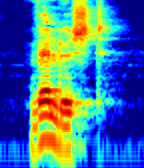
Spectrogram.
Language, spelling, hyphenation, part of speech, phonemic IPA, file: Dutch, wellust, wel‧lust, noun, /ˈʋɛ.lʏst/, Nl-wellust.ogg
- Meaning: 1. pleasure, lust 2. lust, lechery, sensual pleasure 3. desire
